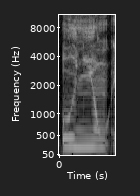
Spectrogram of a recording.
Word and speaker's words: oignon: Et puis, oignon écrit O-I-G-N-O-N, à plat de couture, la proposition plus conforme à la prononciation O-G-N-O-N sans I.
